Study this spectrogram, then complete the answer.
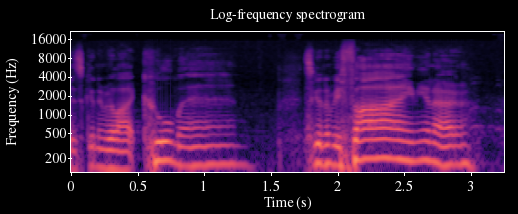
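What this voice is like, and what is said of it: Put-on laid-back drawling accent. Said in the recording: “That's my best whatever accent it was.”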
